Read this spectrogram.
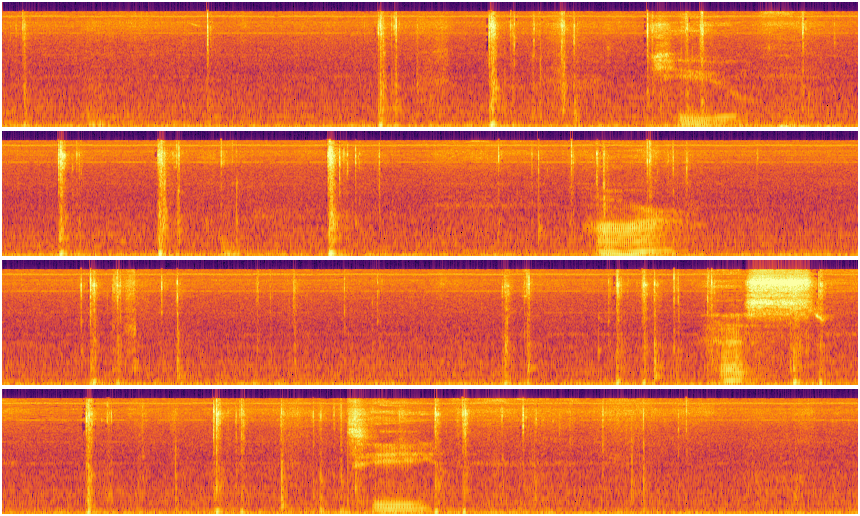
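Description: Keys clack on a computer keyboard in quick bursts.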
